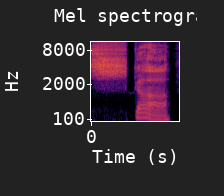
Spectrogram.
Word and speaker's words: ska: I'd say, forever though I used to pronounce that wrong and say it was skay.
